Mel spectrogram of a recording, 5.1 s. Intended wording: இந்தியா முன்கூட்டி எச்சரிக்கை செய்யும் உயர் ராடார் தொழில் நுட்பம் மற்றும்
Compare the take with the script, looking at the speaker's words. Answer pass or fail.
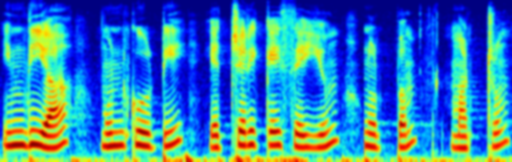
fail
